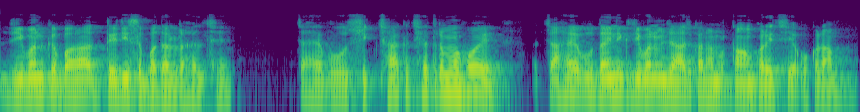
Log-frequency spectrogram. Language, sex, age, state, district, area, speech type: Maithili, male, 30-45, Bihar, Begusarai, urban, spontaneous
